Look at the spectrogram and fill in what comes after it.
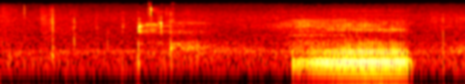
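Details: Dog's fake snoring, a long-standing habit: one rattling, buzzy snore-like noise lasting about a second, made deliberately while awake rather than in sleep.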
